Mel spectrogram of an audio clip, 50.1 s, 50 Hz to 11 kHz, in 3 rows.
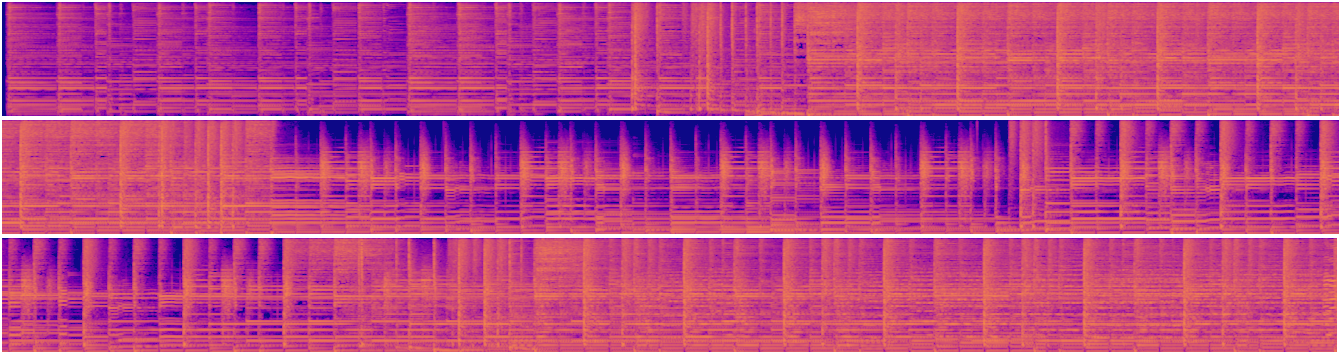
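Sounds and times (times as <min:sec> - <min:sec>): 
guitar: 0:00.0 - 0:50.1
saxophone: 0:49.6 - 0:50.1.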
